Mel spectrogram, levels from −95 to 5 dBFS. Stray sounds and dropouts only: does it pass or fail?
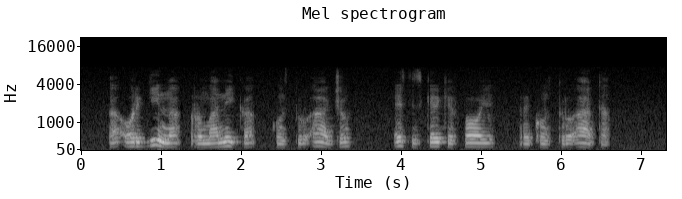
pass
